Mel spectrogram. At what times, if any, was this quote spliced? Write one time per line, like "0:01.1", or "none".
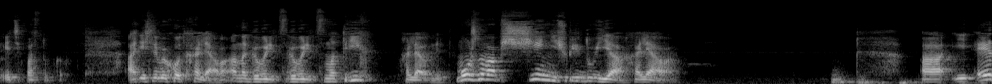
0:01.4
0:02.9
0:04.5
0:05.6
